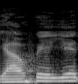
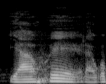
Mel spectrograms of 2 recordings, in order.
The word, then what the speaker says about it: 야훼: 또는 야훼의 날이라고 하기도 합니다. 공동 번역에는 여호와를 야훼라고 번역을 했고요. 그것은 실제로 히브리어 성경이 야훼라고 하기 때문에 그 발음을 그대로 옮긴 것이고 우리 개역 개정에는 오랫동안 우리에게 익숙한 그러한 번역어인 여호와라고 풀어서 번역을 했습니다.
